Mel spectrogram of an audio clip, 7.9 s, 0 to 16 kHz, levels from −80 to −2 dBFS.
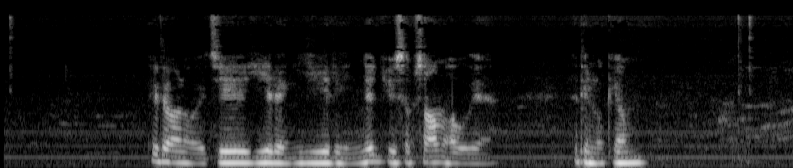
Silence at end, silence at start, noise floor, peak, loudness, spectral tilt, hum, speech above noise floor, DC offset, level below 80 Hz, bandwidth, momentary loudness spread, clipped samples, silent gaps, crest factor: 0.4 s; 0.1 s; -58 dBFS; -8 dBFS; -23 LUFS; -6.5 dB/octave; none; 36 dB; under 0.1%; -54 dBFS; 11.5 kHz; 20 LU; under 0.1%; none; 16 dB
